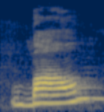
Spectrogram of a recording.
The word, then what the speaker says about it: bomb: come today palm tree bomb all these words have a silent L so this is the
